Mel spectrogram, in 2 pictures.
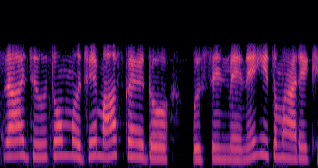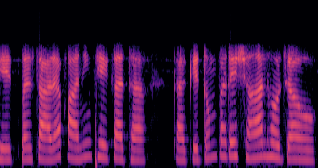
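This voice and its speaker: A woman's voice: a little high, fairly even intonation, slow pace. A woman voicing a spiteful, resentful aunt in a cartoon village moral tale, with a scolding manner. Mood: apologetic. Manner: scolding, gloating. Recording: muffled, narrow phone-like sound.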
